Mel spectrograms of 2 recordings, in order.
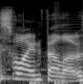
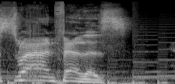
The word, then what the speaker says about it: Swine Fellas: We are the swine fellows. No, we have an aim to improve the standard of life. You gotta say it correctly. The swine fellas.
